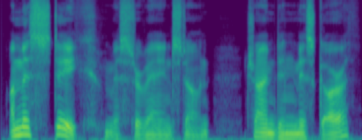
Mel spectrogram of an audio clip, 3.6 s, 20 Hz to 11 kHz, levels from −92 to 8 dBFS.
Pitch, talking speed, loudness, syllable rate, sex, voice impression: 95 Hz, 130 wpm, -19 LUFS, 4.3 syllables/s, male, masculine, adult-like, thick, tensed, powerful, slightly muffled, cool, intellectual, calm, mature, wild, lively, slightly strict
